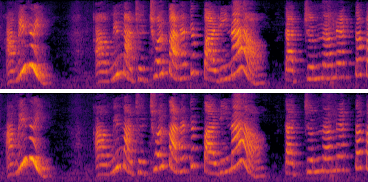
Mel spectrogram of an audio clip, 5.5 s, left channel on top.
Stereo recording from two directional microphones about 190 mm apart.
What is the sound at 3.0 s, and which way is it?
Speech, centre (ahead or behind).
